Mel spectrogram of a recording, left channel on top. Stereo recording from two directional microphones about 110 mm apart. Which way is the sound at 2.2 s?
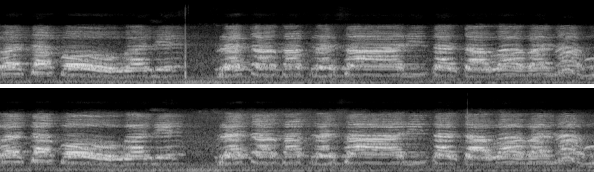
40° left (ahead or behind).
